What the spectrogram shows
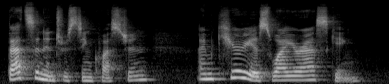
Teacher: I'm maintaining a higher tone of voice and I'm using rising intonation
